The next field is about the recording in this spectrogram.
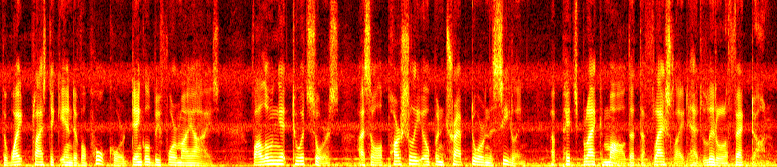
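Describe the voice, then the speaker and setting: A man's voice: mid-range voice, moderate pace, poor audio. A man giving a dramatic, scripted first-person narration of a suspense adventure story.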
